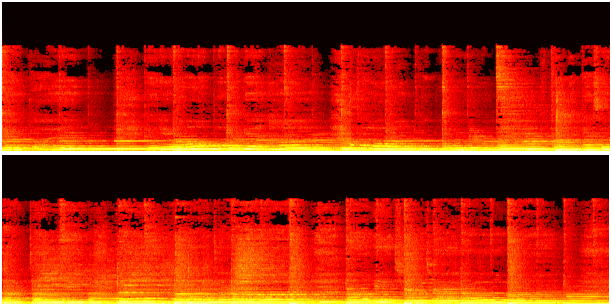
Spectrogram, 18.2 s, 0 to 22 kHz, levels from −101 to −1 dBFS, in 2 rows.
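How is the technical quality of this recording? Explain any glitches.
The recording is marred by compressed frames skipped at 2.85, 5.23, 6.66 and 16.49 s. At each point whole 26.1 ms frames never reach the output, so the audio lurches forward by roughly 50 ms at the first and third, and by about 150 to 200 ms at the others. Because adjacent frames overlap, each join is a soft smeared blip rather than a sharp click, and nothing is silent, which sets it apart from a dropout.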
